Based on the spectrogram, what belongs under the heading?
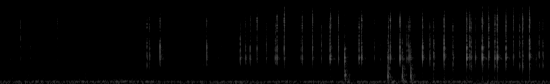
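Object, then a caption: Plastic CD jewel case. Long red nails tap and scratch a small, hollow clear plastic CD jewel case holding a CD and lying flat. Sparse scratchy strokes give way to a fast run of sharp, bright clicks with almost no ring, over a faint low hum.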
